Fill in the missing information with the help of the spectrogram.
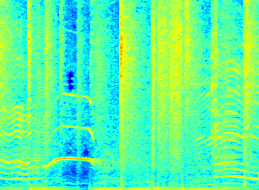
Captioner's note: Masika squeals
